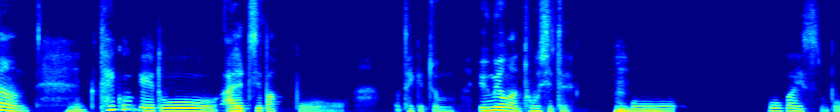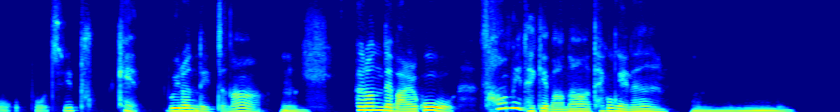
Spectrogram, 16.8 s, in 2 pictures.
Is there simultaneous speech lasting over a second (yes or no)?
no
